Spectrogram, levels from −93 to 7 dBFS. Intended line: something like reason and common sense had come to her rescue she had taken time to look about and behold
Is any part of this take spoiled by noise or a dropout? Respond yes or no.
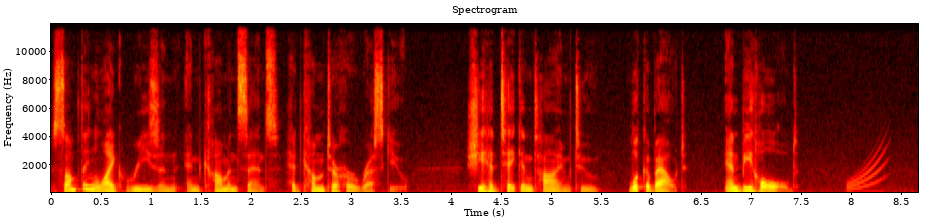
yes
